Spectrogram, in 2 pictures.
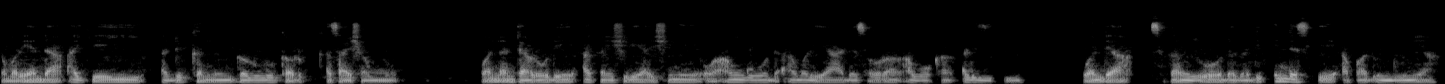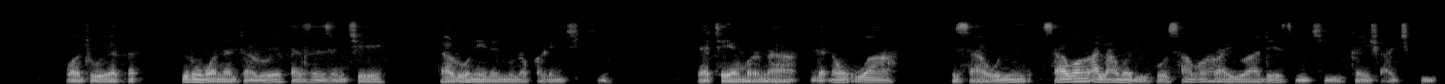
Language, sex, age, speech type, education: Hausa, female, 15-29, spontaneous, tertiary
